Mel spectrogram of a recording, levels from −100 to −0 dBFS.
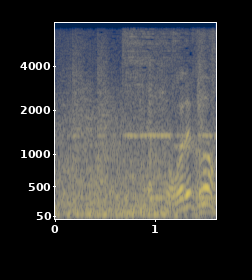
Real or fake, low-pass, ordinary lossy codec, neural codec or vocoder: real; 7.2 kHz; none; none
